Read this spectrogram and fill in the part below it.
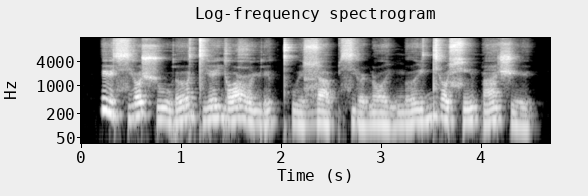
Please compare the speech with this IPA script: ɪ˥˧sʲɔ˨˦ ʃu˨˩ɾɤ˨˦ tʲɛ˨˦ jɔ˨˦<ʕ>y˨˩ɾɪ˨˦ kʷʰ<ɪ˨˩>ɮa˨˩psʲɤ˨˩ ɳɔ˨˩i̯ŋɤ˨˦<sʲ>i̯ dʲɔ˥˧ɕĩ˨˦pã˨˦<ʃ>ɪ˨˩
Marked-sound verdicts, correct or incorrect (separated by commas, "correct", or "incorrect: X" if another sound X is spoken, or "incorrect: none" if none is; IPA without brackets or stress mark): correct, correct, incorrect: none, correct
